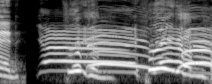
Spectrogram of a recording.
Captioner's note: Israelites cheering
